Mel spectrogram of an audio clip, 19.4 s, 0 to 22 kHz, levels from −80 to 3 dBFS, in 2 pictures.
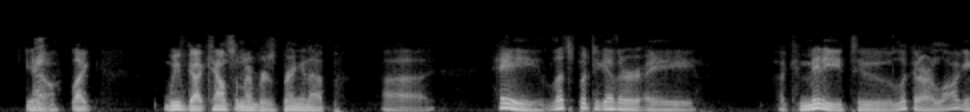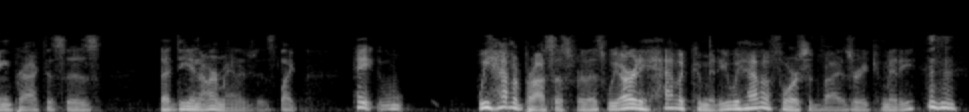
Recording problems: garbled, watery; slightly

